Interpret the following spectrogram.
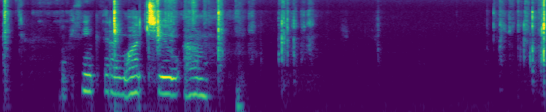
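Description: Paper scraps being handled and shuffled on a craft desk, with soft rustles and light clicks. A woman's voice murmurs briefly in the first half.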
